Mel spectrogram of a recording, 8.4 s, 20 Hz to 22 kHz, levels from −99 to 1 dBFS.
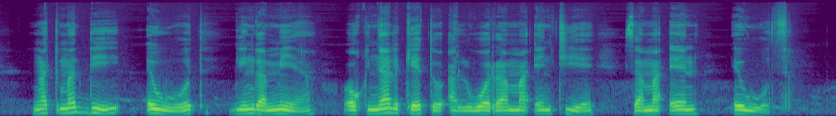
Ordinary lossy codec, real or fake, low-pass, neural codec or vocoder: none; fake; 19.8 kHz; vocoder, 44.1 kHz, 128 mel bands every 512 samples, BigVGAN v2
